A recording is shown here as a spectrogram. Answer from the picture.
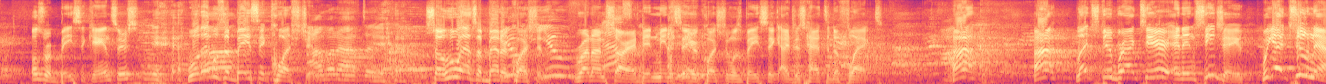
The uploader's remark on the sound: Filmed a live podcast from Normiecon a couple of weekends ago.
